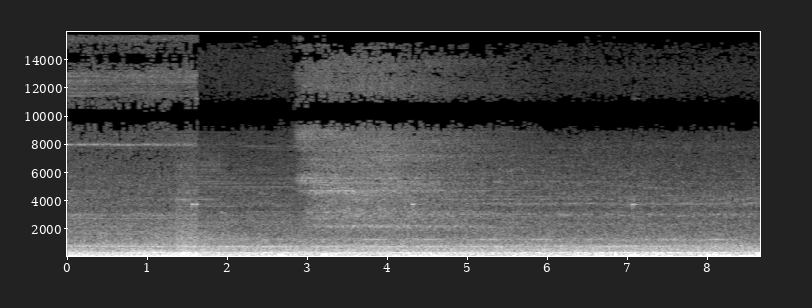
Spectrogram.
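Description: Narrow-gauge train running on the rails with a steady rumble, faint high wheel squeal and a sharp knock a little under three seconds in.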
